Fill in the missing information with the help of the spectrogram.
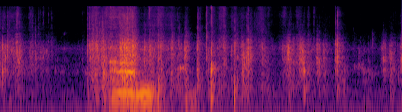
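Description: Brown paper mailer crinkling and rustling as it is handled and squeezed, in a quick run of crackles, with a short hum from a man's voice about a second in.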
